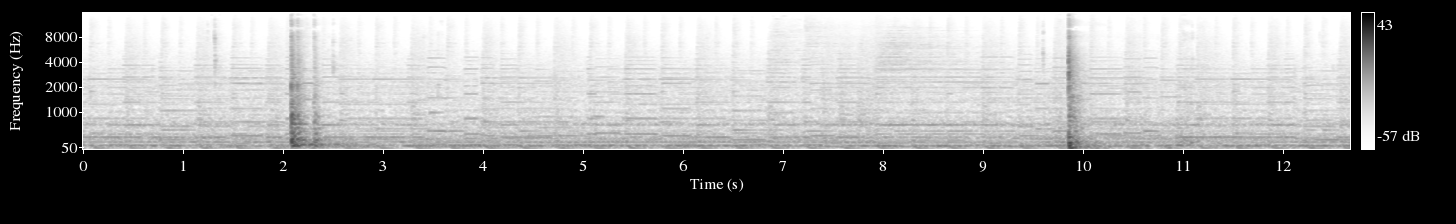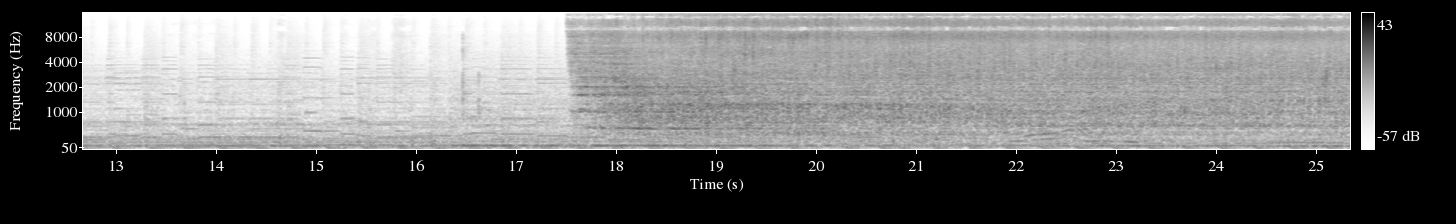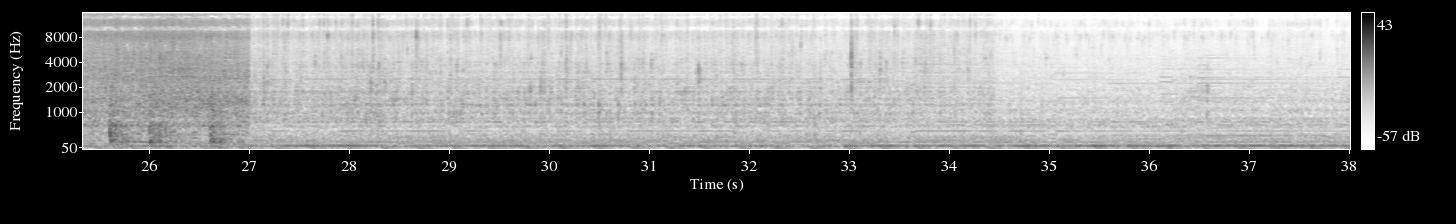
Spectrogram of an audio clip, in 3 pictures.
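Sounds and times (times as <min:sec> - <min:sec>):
kitchen tap running: 0:17.5 - 0:38.0.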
